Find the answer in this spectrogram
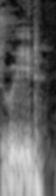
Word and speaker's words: Read: somebody named Ronald red his last name's pronounced Reed o-e-a-d and um Luigi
